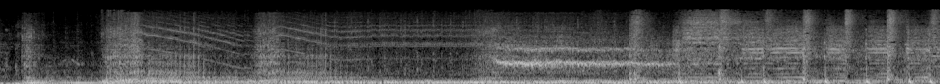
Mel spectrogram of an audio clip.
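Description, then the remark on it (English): Race car engines rev and whine loudly, pitch sweeping up through repeated gear shifts, while tires squeal and skid in long sustained screeches, with no talking. “Buckle up and start your engines.”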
